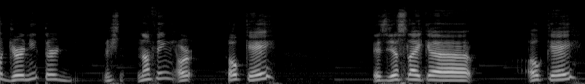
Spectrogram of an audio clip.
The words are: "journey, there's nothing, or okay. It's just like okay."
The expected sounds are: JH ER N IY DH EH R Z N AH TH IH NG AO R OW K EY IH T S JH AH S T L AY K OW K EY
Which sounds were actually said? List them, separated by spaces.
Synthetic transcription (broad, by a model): JH ER N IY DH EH R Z N AH TH IH NG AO R OW K EY IH T S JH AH S T L AY K OW K EY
